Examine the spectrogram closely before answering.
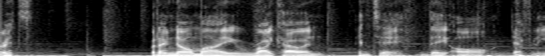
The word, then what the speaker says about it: Raikou: But I know my Raikou and Entei, they are definitely not shiny, which is sad, big sad.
